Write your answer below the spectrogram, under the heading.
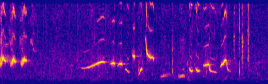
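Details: White-rumped shama singing in a masteran track for fighter birds: quick high whistled notes, a long rising whistle, then varied rapid chirps and downslurred whistles in a lively, fast-paced phrase against light background hiss.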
